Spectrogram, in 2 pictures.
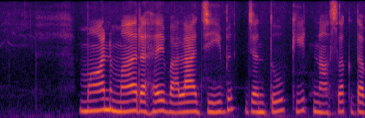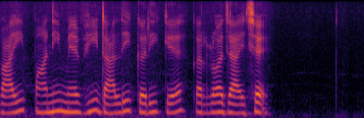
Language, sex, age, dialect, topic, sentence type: Maithili, female, 25-30, Angika, agriculture, statement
